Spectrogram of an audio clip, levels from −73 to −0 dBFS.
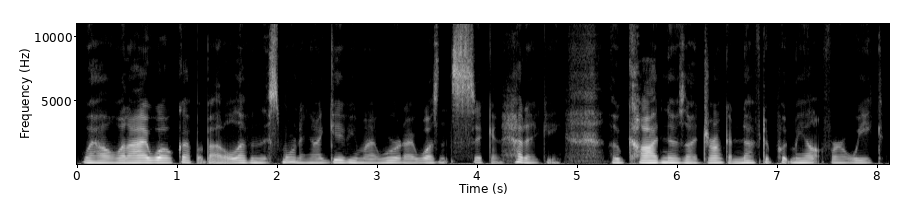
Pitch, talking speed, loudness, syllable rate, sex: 160 Hz, 235 wpm, -19 LUFS, 5.2 syllables/s, female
